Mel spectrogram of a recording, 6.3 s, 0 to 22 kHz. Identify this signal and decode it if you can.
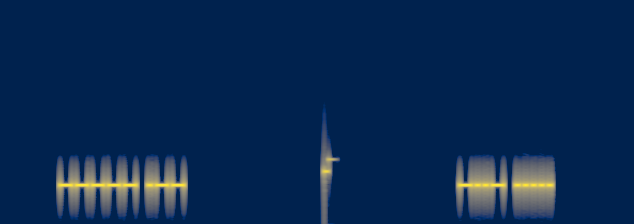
Morse code, heard as a keyed tone, about 30 wpm, 700 Hz. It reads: 0 W X 5
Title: Single-Letter Single-Number 30wpm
